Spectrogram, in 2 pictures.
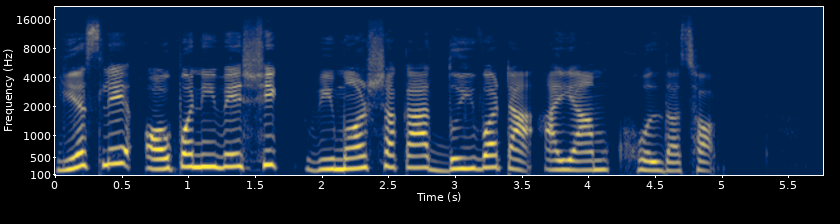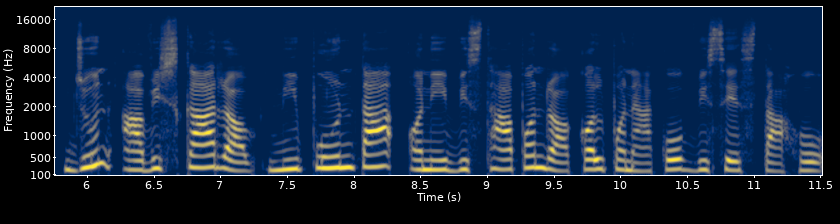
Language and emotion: Nepali, neutral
